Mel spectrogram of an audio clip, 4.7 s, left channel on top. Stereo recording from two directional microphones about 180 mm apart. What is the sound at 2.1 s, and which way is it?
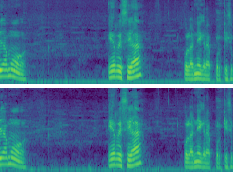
Speech, 10° left (ahead or behind).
